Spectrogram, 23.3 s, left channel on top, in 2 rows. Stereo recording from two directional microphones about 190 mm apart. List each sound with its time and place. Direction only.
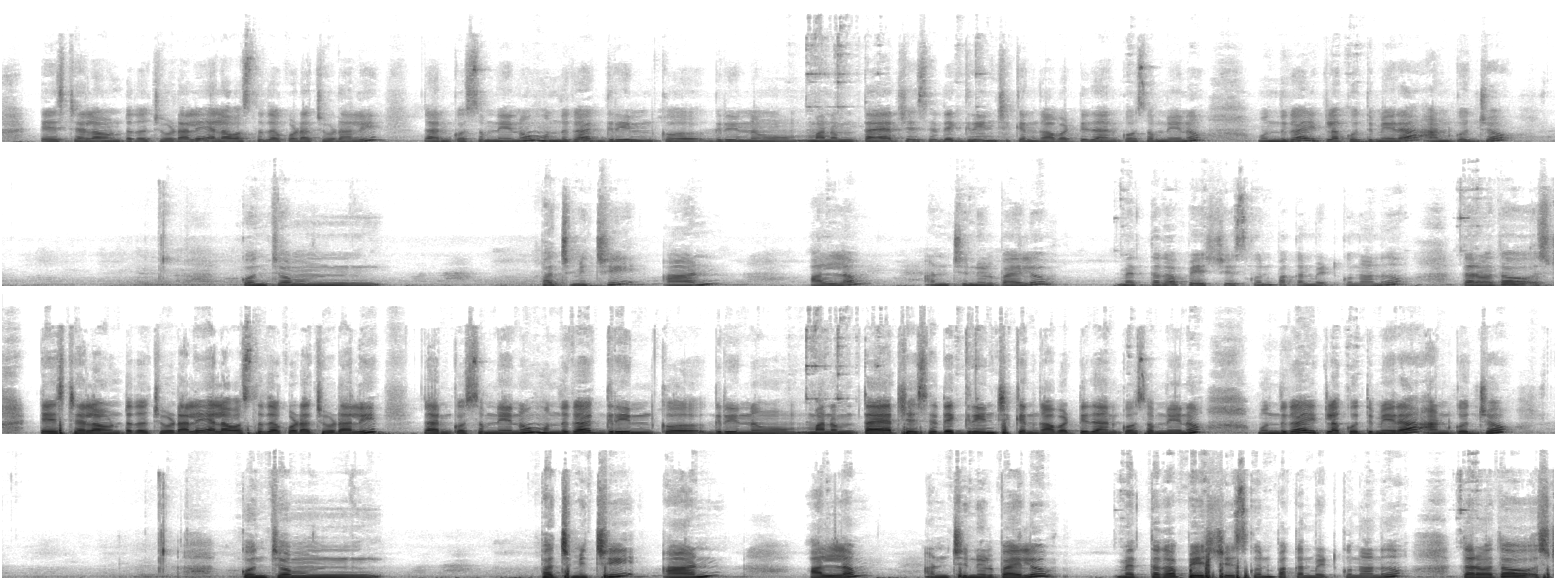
0.0 s speech: 50° right (ahead or behind)
12.8 s a sound: 45° right (ahead or behind)
15.6 s a woman's voice: 45° right (ahead or behind)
